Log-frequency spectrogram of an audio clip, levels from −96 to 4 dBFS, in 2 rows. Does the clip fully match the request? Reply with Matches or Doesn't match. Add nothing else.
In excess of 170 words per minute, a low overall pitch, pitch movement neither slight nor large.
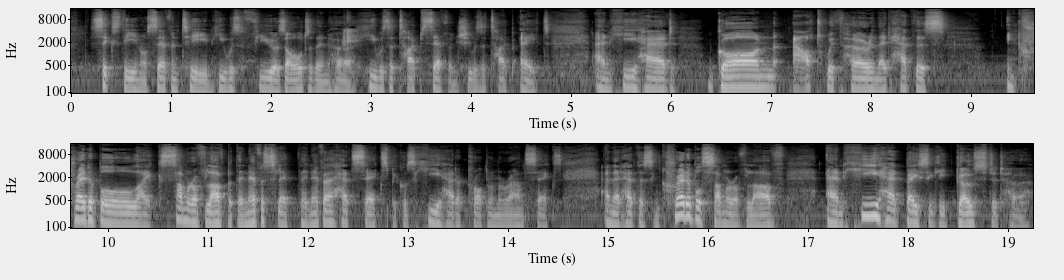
Matches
